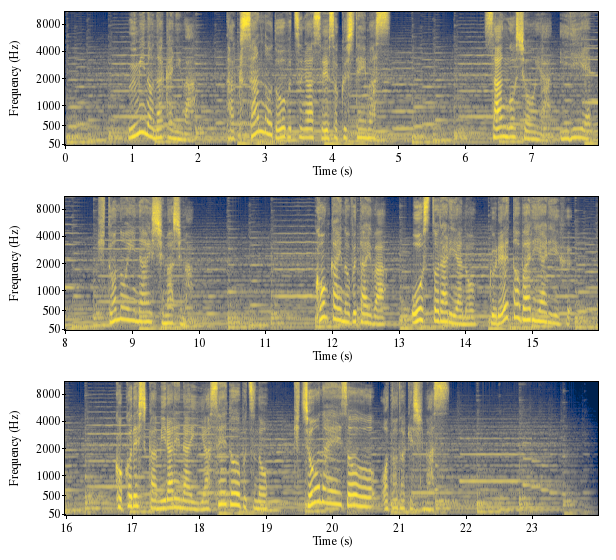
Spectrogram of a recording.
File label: japanese documentaries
